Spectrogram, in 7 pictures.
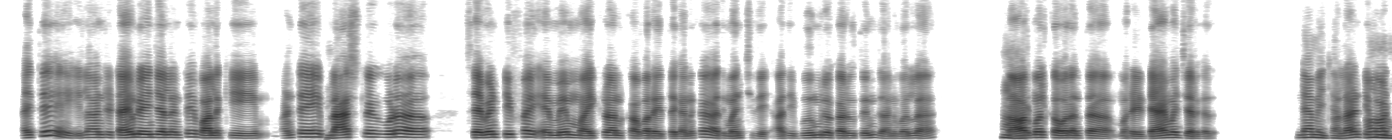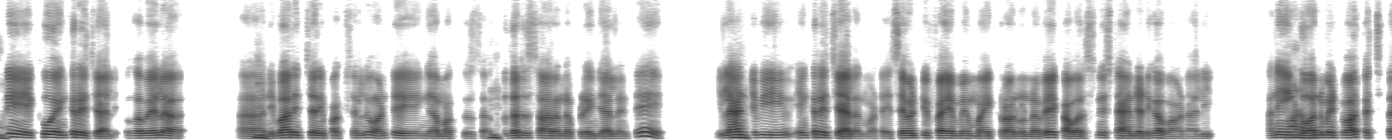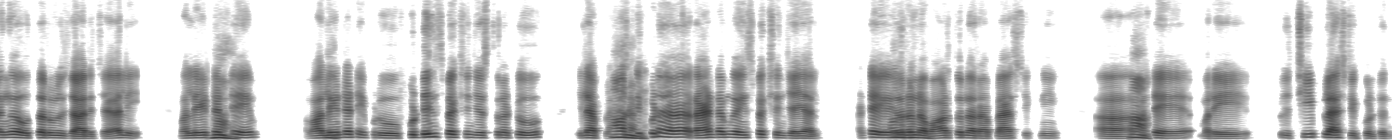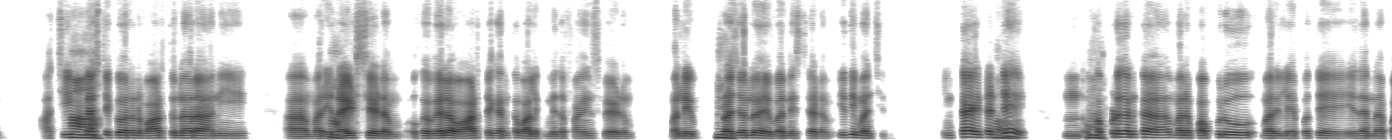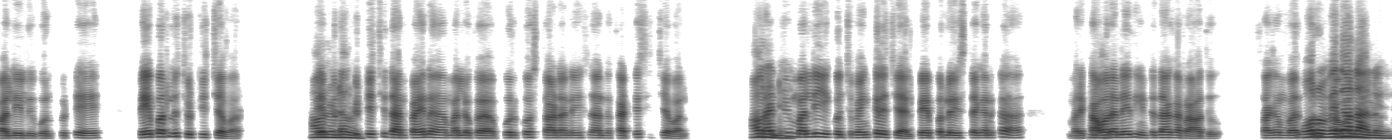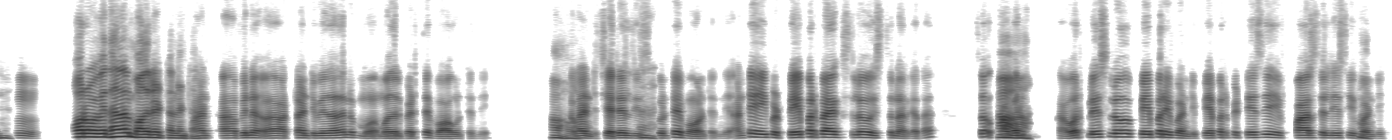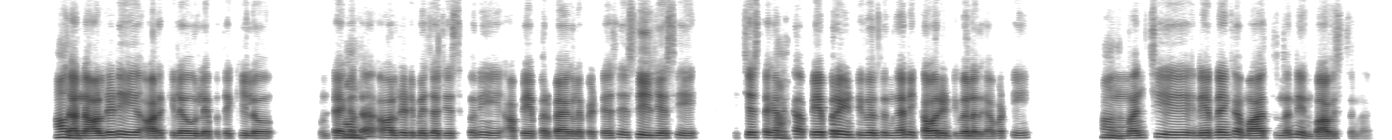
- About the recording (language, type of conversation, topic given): Telugu, podcast, ప్లాస్టిక్ వాడకాన్ని తగ్గించడానికి మనం ఎలా మొదలుపెట్టాలి?
- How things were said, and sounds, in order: in English: "సెవెంటీ ఫైవ్ ఎంఎం మైక్రాన్ కవర్"; in English: "నార్మల్ కవర్"; in English: "డ్యామేజ్"; in English: "డ్యామేజ్"; in English: "ఎంకరేజ్"; in English: "ఎంకరేజ్"; in English: "సెవెంటీ ఫైవ్ ఎంఎం మైక్రాన్"; in English: "కవర్స్‌ని స్టాండర్డ్‌గా"; in English: "గవర్నమెంట్"; in English: "ఫుడ్ ఇన్‌స్పెక్షన్"; in English: "రాండమ్‌గా ఇన్‌స్పెక్షన్"; in English: "చీప్"; other background noise; in English: "చీప్"; in English: "రైడ్స్"; in English: "ఫైన్స్"; in English: "ఎవర్నెస్"; in English: "ఎంకరేజ్"; in English: "పేపర్‌లో"; in English: "కవర్‌ని"; in English: "పేపర్ బ్యాగ్స్‌లో"; in English: "సో"; in English: "కవర్ ప్లేస్‌లో పేపర్"; in English: "పేపర్"; in English: "పార్సెల్"; in English: "ఆల్రెడీ"; in English: "ఆల్రెడీ మెజర్"; in English: "పేపర్ బ్యాగ్‌లో"; in English: "సీల్"; in English: "కవర్"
